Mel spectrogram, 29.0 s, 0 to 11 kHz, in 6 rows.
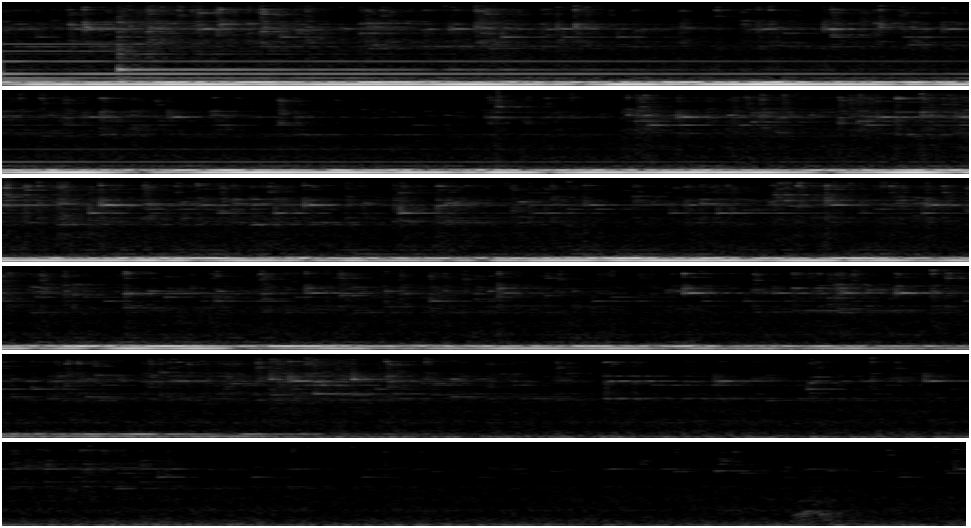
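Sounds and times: low held note: 0:00.0 - 0:08.4
wind chimes tinkling: 0:00.0 - 0:28.9.

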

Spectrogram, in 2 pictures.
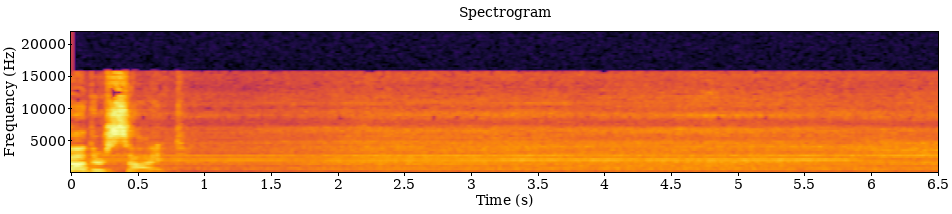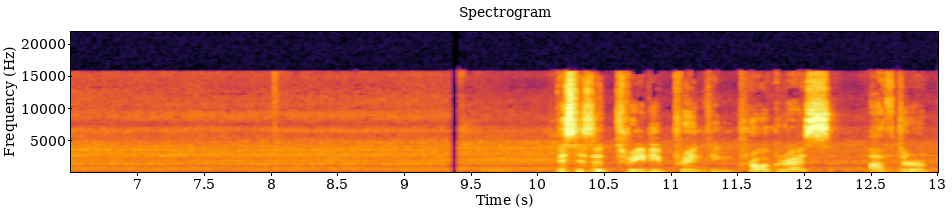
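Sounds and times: high-pitched whine: 0:00.0 - 0:13.0
printer fans and motors whirring: 0:00.0 - 0:13.0.

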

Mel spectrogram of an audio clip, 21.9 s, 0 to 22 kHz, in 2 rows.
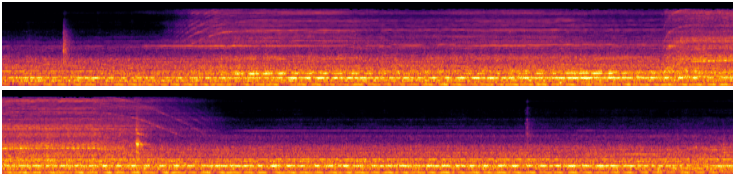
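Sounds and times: motor and gear whine: 0:00.0 - 0:21.9.

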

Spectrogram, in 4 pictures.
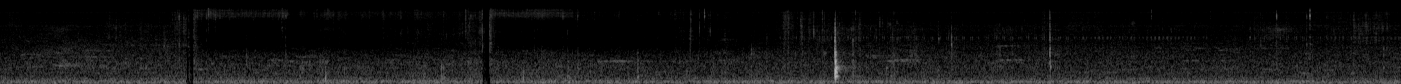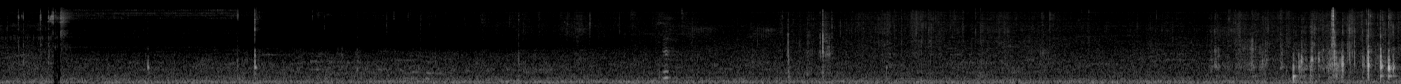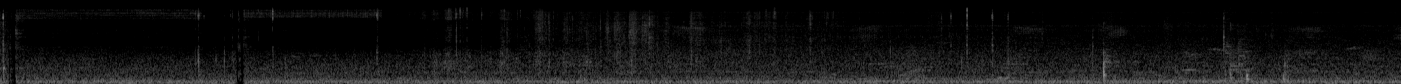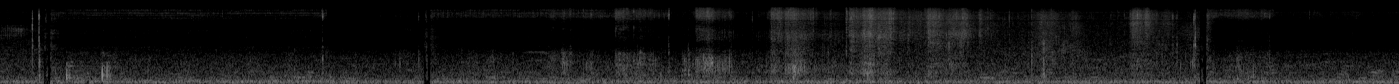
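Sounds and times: dry leaves crackling: 0:00.0 - 0:14.6, 0:17.1 - 0:28.2, 0:32.2 - 0:40.3, 0:46.4 - 0:55.4
faint outdoor hiss: 0:00.0 - 0:56.0
low background noise: 0:00.0 - 0:56.0.

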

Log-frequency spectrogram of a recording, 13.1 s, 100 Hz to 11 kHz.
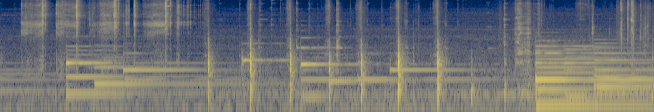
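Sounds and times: soft piano music: 0:00.0 - 0:13.0
peeler scraping cucumber: 0:00.4 - 0:03.5.

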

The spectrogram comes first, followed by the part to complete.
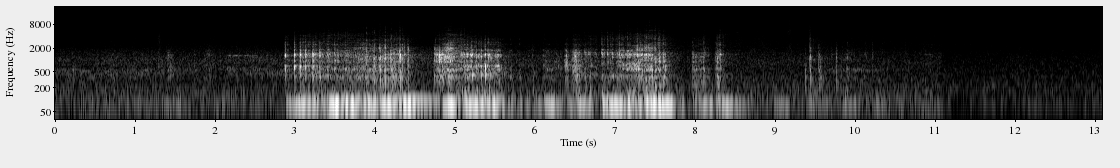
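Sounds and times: pen scratching on wood: 0:02.8 - 0:08.5.

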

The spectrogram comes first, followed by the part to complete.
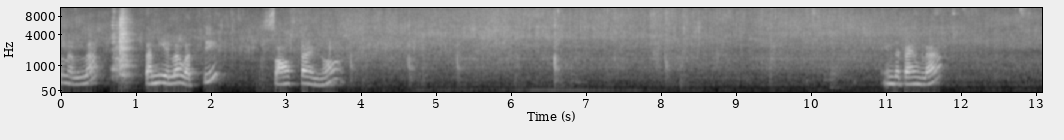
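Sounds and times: chicken sizzling in a pan: 0:00.0 - 0:13.0.

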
